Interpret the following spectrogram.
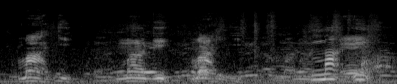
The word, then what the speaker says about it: maji: Magi. Magi.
